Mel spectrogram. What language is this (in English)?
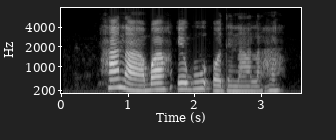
Igbo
